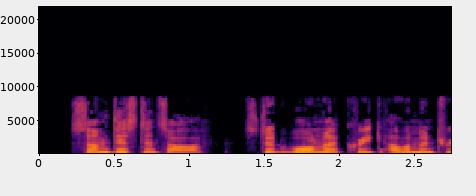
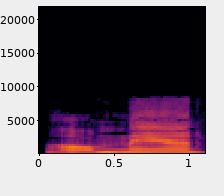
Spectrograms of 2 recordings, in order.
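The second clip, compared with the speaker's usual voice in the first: disappointed; 12 semitones higher than usual. A narrator's reading. Kid groans about chore.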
